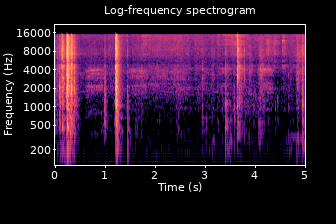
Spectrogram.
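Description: Hard plastic toy pieces knocking and clattering as a toddler bangs them: a loud clatter just after the start, a sharp knock about a second in, and lighter knocks at about three and a half seconds.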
